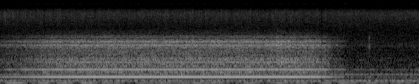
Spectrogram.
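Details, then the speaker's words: Zenith car radio after alignment, with the IF oscillator dialed in and trimmer tuned: a clear, steady AM modulation test tone with faint hiss; the radio reproduces the signal cleanly. "much more audible tone from the amplitude modulation from the modulation itself so if I take off some of the attenuation you can hear a very very strong signal coming in there"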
